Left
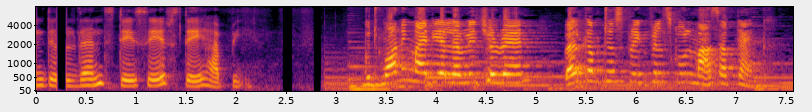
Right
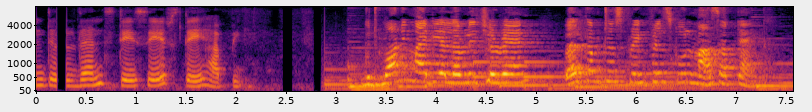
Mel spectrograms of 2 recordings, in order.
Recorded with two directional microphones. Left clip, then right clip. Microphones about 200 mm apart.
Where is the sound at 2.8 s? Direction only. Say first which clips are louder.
Left 1 dB; centre (ahead or behind).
